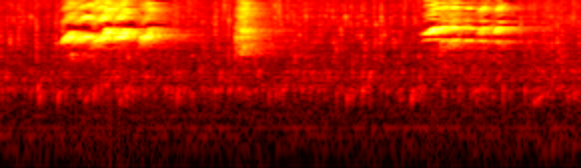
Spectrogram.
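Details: In the morning, a white-rumped shama sings two short, very high, sweet whistled phrases separated by a gap, over a steady rush of flowing water.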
